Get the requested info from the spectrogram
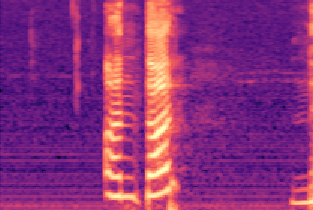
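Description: A woman speaking one short word into a microphone about a second in, amid pauses that hold only a faint steady hum.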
